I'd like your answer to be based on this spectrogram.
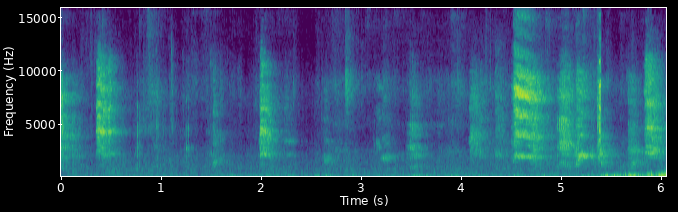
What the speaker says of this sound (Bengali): এখানে আছে আমার সানচিকের পেয়ার গুলো, এখানে আছে এক পেয়ার সানচিক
